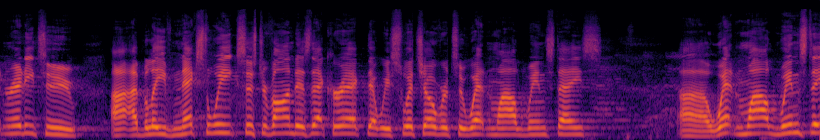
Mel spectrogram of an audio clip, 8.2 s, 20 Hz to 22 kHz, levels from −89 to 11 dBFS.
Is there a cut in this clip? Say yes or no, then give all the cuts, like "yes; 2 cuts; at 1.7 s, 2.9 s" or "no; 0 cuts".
no; 0 cuts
